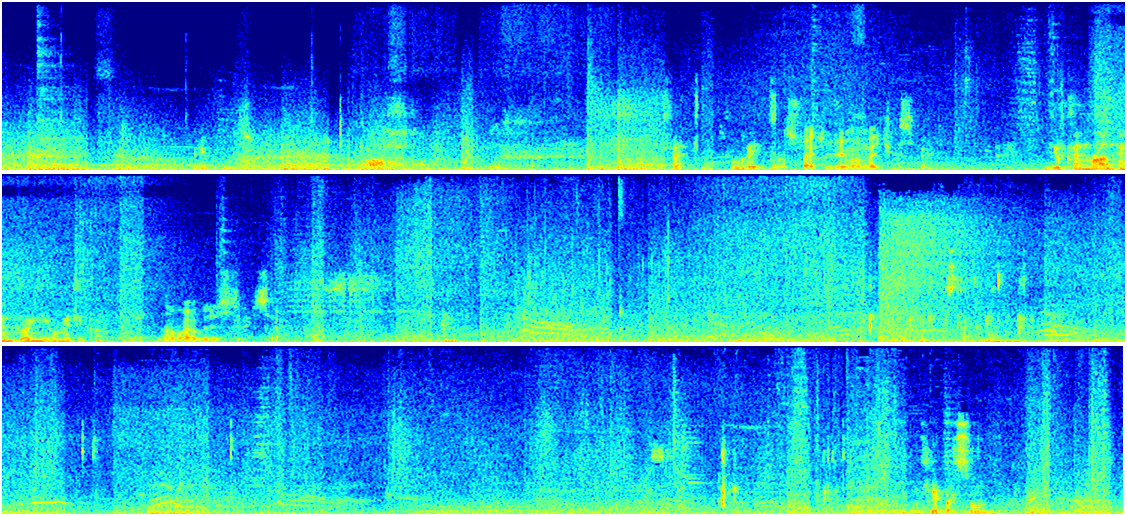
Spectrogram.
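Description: Magic spells crackle and burst with rapid bangs in a battle.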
